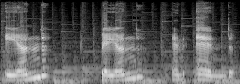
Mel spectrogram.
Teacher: there's two consonants put together at the end, N and D, and they make two separate sounds. So, and, I can hear the N, and I can hear the D. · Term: consonant clusters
